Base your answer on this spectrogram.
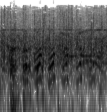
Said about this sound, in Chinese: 这个很赞，也要来个掌声吗？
